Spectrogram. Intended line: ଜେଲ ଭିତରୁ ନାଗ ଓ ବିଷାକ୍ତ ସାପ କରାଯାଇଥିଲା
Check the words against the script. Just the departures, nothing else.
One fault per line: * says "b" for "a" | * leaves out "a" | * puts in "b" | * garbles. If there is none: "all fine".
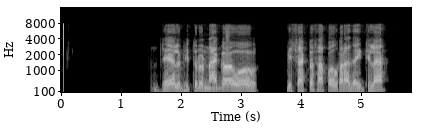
all fine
